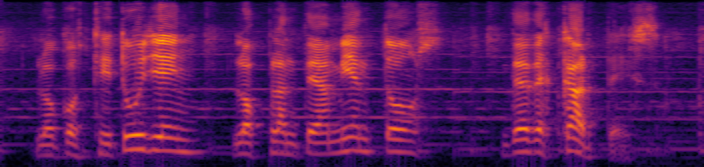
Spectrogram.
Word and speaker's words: Descartes: Un ejemplo de la filosofía y del razonamiento lógico lo constituyen los planteamientos de Descartes, también pronunciado como Descartes, filósofo francés del siglo XVII.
